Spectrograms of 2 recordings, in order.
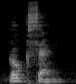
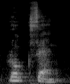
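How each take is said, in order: First: The u sound after k is dropped. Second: The same.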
